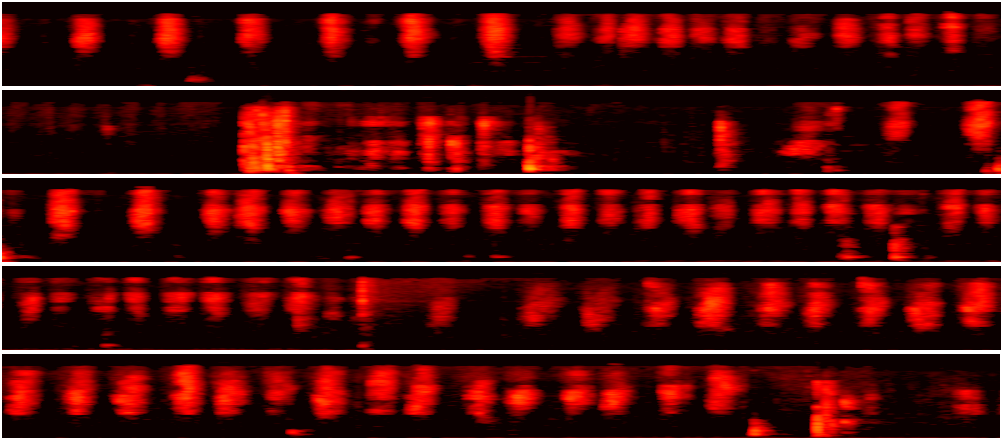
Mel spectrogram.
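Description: Fingers scrubbing shampoo lather through wet hair at a shampoo basin: a fast run of soft scratchy strokes, several a second, with two louder thumps about six and eight seconds in. A faint steady low hum lies underneath.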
